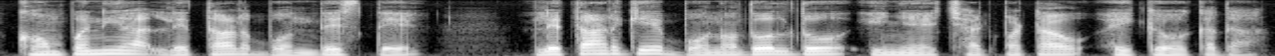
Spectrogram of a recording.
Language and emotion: Santali, sad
